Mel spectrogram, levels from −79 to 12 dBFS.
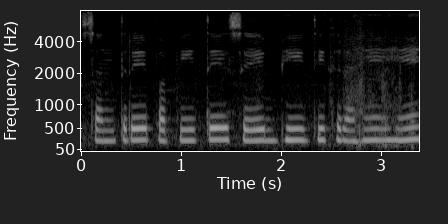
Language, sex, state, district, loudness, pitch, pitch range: Hindi, female, Chhattisgarh, Bilaspur, -31 LUFS, 240 Hz, 235-245 Hz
